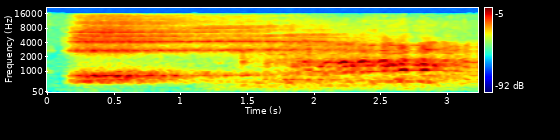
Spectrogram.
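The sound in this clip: A person imitates a breath with one long, airy, breathy sound lasting about three seconds. It is soft and starts suddenly, with no talking over it.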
